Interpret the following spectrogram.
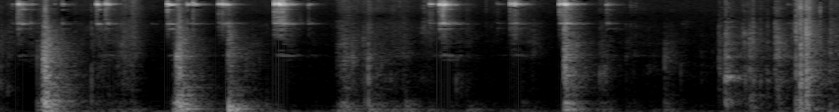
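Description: A deck of tarot cards being shuffled by hand in an overhand shuffle: a string of irregular papery slaps and clicks, with a short pause about three seconds in.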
